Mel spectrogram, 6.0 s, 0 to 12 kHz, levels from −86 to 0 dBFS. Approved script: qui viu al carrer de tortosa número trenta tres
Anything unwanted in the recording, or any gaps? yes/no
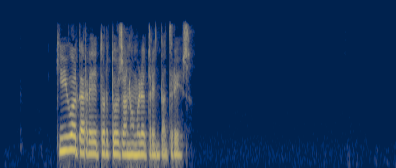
no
